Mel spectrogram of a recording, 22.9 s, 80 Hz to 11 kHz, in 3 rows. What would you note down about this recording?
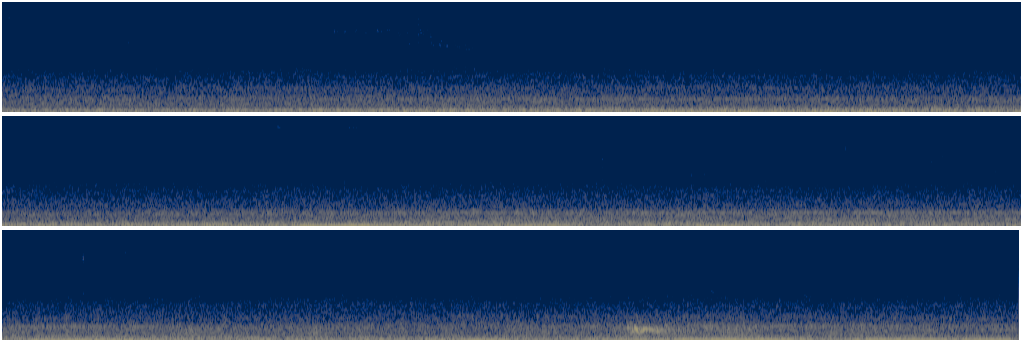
Saturday early afternoon at the pond, distant sounds of work and maybe traffic, (Sony PCM D50, Primo EM172)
